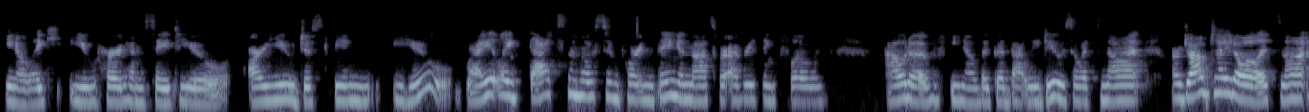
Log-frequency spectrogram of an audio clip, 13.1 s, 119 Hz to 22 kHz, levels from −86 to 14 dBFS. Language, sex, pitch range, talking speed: English, female, 200-235 Hz, 195 wpm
